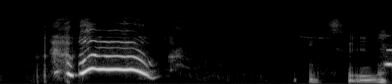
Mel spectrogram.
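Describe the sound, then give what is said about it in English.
A dog lets out one drawn-out, whining bark, nearly a second long, then goes quiet before a person starts talking. “Oh, the dog agrees with me.”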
